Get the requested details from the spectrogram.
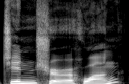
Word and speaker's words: Qin Shi Huang: And I listened to a pronunciation of this about 50 times, and I'm still going to botch it. But his new name is Qin Shi Huang, which means first emperor of Qin.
